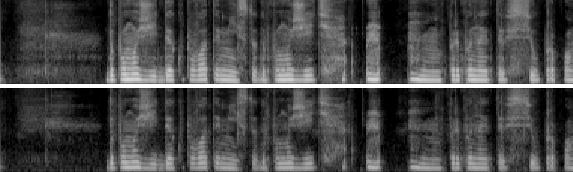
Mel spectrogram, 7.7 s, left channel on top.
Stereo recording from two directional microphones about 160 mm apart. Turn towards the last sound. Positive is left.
turn(degrees=50)  # may be behind; listen again after turning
